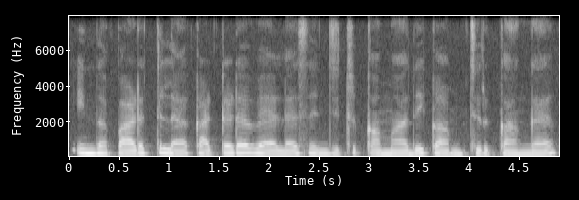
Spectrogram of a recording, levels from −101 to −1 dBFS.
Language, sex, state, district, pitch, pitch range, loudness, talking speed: Tamil, female, Tamil Nadu, Nilgiris, 200 Hz, 195-210 Hz, -15 LUFS, 85 wpm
